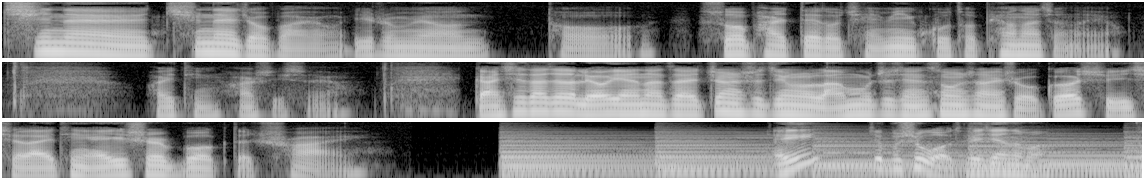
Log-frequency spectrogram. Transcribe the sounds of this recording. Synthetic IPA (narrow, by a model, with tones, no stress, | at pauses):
t͡ɕʰy˥ne˥˩t͡ɕʰi˥ne˥˩t͡ɕjo˧˩ʊpa˧˩ɪjo˧˩ʊi˥˩ɻu˥˩me˧˥jɑ˥˩ʊ | t̪ʰo˧˥ʊ | sɔ˥pʰa˥˧ɪt̪e˥˧ɪo˧˥ʊt͡ɕʰjɛ˧˥nmi˥˧ku˥˩t̪ʰo˧˥ʊpʰjɑ˥˧ʊna˥˧t͡ɕja˨˩na̰˧˥ɪjo̰˧˩ʊ | wa˥i˧˩t̪ʰi˥ŋ˥˩ʂɻ̩˧˥˩i˧˩swḛ˥˩o̰˧˩˦ka˨˩nɕjɛ˥˧t̪a˥˩t͡ɕja˥d̪ə˨ljo˧ʊjɛ˧˥na˥˧t͡sa˥˧ɪʈ͡ʂɤ˥˧ŋʂ̬ɻ̩˥˧t͡ɕi˥˧nɻu˥˩la˧˥nmu˥˧ʈ͡ʂɻ̩˥t͡ɕʰjɛ˧˥nsʊ˥˧ŋʂ̬ɑ˥˧ŋi˥˩ʂo˨˩ʊkɤ˥t͡ɕʰy˨˩i˥˩t͡ɕʰi˨˩la˧˥ɪt̪ʰi˥ŋe˥ɪʂə˥pʊ˥˩k̚d̪ə̰˨ʈ͡ʂʰɹa̰˥˩ɪ | e˧˥ɪʈ͡ʂɤ˥˩p̬u˧˥ʂ̬ɻ̩˥˩wɔ˨˩t̪ʰwe˥ɪt͡ɕjɛ˥˩nd̪ə˩mɐ˩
